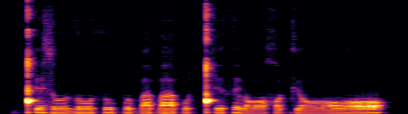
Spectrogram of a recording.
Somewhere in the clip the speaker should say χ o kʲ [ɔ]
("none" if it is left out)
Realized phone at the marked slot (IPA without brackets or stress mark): ɔː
